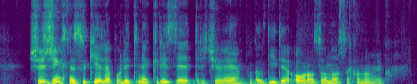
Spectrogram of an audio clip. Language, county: Lithuanian, Šiauliai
